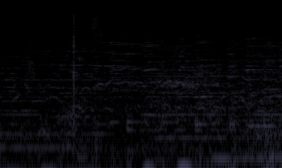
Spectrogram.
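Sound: horses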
